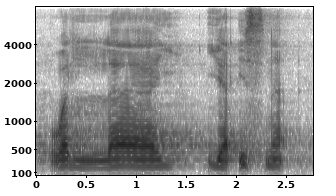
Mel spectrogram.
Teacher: Kalau dibaca izhar, maka supaya jelas izharnya dikasih berhenti sejenak kayak saktah.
